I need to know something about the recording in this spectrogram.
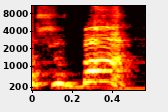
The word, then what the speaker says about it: Siobhan: No, Siobhan.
